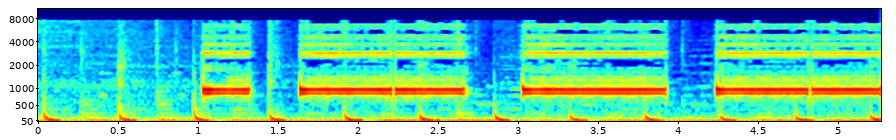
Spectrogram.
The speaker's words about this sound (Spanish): Es el sonido del sistema de alerta de emergencias que hoy miércoles realiza su prueba en la isla Conejera, una actuación que previamente ya se ha realizado en otras islas. Después de este pitido, tu teléfono comenzará a vibrar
